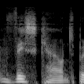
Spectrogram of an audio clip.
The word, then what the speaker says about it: Viscount: Then we have Marquess, which is actually spelled M-A-R-Q-U-E-S-S, but it's pronounced Marquess. Then you have Earl, E-A-R-L, Earl. And after that, you have Viscount, which is actually spelt V-I-S-C-O-U-N-T. It looks like Viscount, but it's actually Viscount.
